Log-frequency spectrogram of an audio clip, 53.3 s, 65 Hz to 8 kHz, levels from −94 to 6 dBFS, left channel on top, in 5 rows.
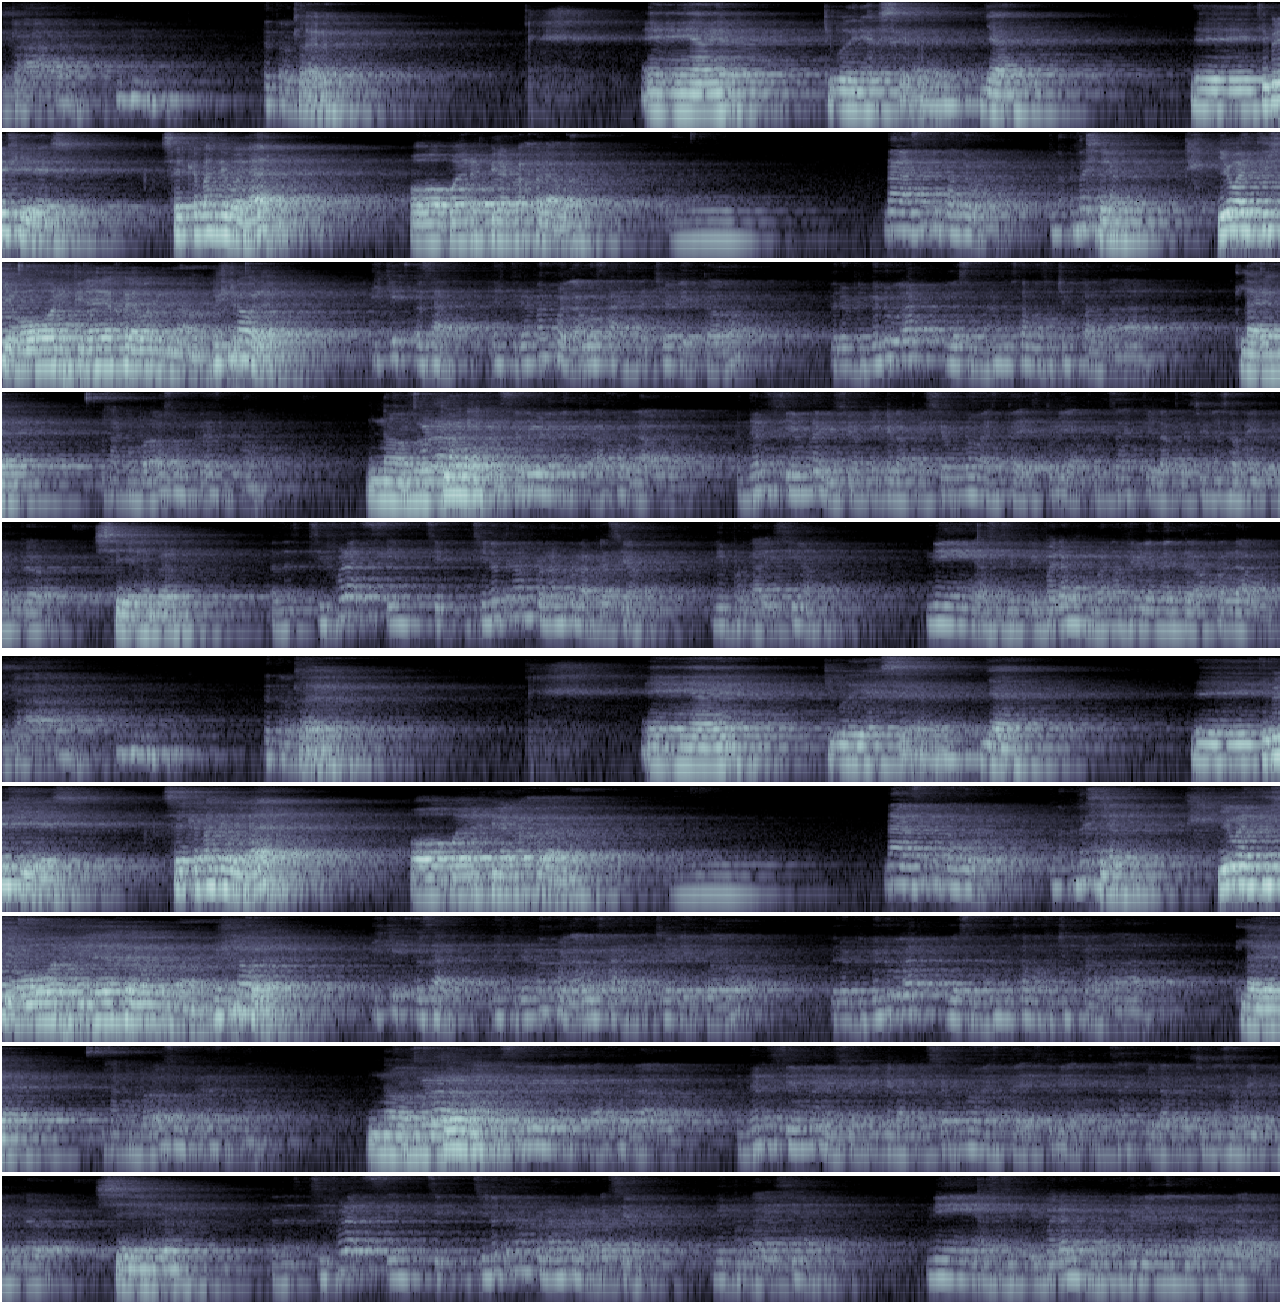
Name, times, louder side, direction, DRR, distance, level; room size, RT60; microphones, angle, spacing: voice 1, 0.1-0.7 0.9-1.4 2.2-2.7 16.2-16.9 18.0-19.0 19.4-20.1 24.4-25.1 25.4-27.5 28.2-30.9 32.8-34.1 35.3-37.6 38.1-43.0 44.8-48.0 48.5-49.5 50.3-53.2, left 1 dB, 30° left, -8 dB, 1.9 m, -37 dB
voice 2, 5.3-6.1 6.9-8.5 9.9-11.2 12.0-12.9 14.1-15.5 19.7-20.0 20.5-23.6 31.6-32.0 35.0-35.9 43.4-44.1, left 1 dB, 80° left, -2 dB, 0.8 m, -24 dB
14.0 x 6.6 x 2.3 m, 2.7 s
head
